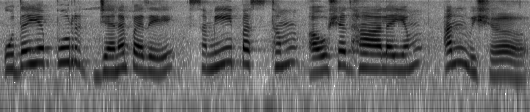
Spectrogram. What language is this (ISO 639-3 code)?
san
